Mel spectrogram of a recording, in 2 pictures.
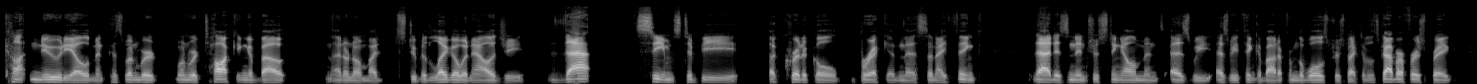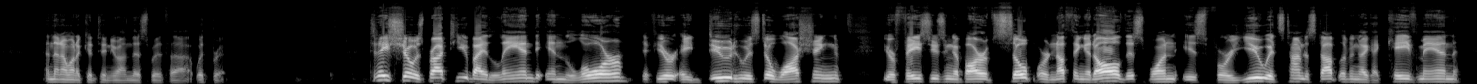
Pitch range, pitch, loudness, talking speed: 100-135 Hz, 115 Hz, -18 LUFS, 210 wpm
